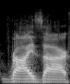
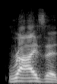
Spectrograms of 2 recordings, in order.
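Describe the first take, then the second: First: The name ends with an added r sound. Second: The name ends in a plain vowel, no r. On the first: The speaker calls it wrong. "I add R's to everything" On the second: The speaker calls it right. "not Ri- Rizar"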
